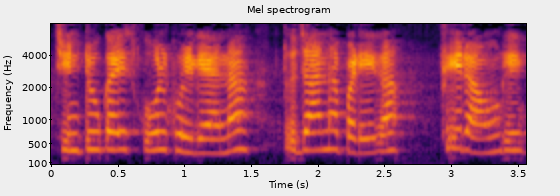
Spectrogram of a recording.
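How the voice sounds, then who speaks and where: A woman's voice: very high voice, fairly even intonation, moderate pace, vocal fry, a bit bright, exaggerated voice. A woman voicing a quarrelsome young married daughter. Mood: scolding. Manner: complaining, scolding. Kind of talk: Hindi moral story voice acting.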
